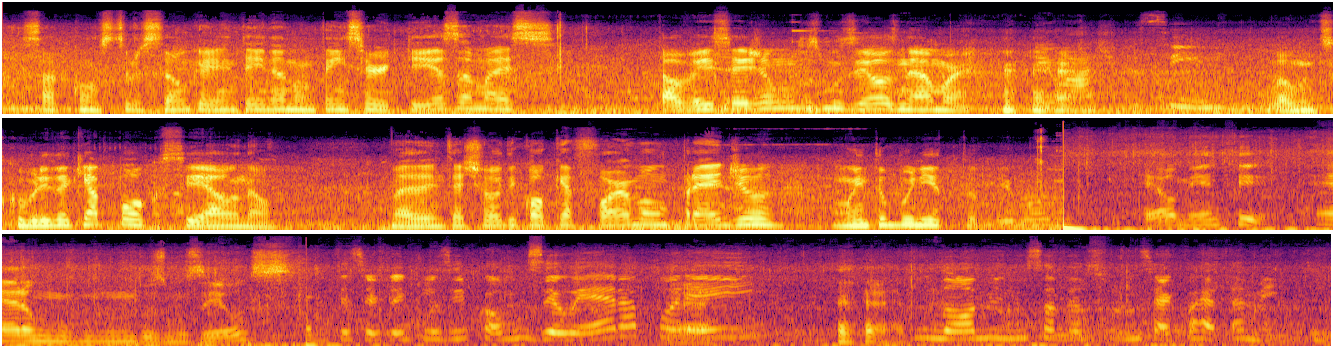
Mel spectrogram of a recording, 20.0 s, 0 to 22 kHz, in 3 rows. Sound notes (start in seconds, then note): 4.7 laughs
